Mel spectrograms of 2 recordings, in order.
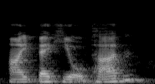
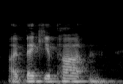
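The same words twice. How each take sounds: First: Every word is pronounced fully and strongly. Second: The word 'your' is reduced to a weak sound. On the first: "When I'm saying each word strongly" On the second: "in the normal way, ... Your sounds like y"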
